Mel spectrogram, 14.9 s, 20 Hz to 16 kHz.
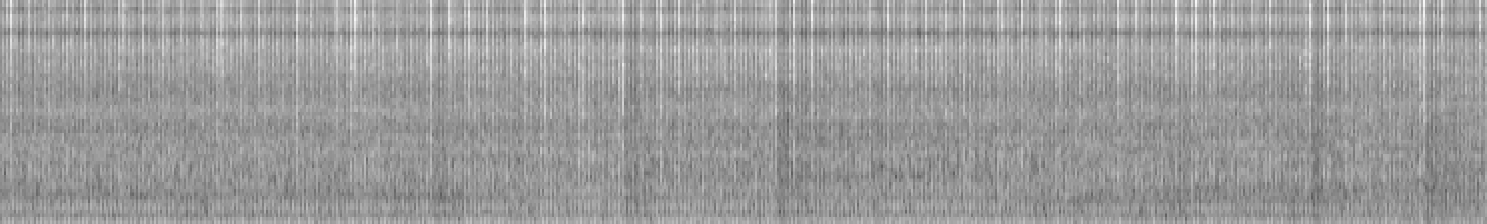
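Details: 1942 Farmall Model H petrol/paraffin tractor, hand-crank start, first run after sitting many years: loud, steady, low-pitched idle with an even beat and light clatter on top; settled and healthy.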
